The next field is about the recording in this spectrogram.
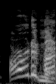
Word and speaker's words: Artemis: Uh, so how do you pronounce it? – Artemis. Artemis. Artemis.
